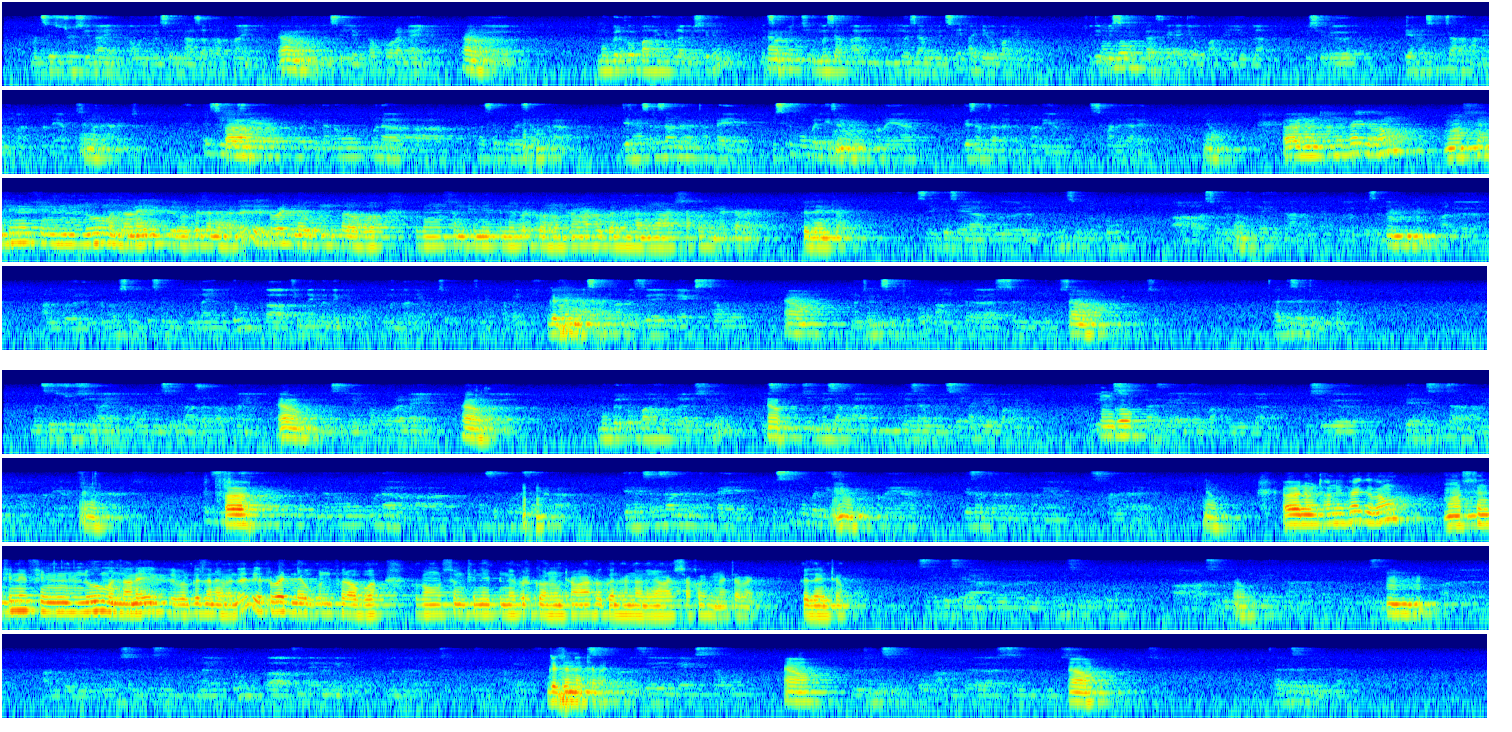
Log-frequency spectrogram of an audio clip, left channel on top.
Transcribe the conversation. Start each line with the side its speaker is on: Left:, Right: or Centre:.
Left: मोनसे जुजिनाय गावनि मोनसे नाजाथाब
Right: औ
Left: गावनि मोनसे लेख खा फरायनाय
Right: औ
Left: आरो मबाइलखौ बाहायनोब्ला बिसोरो मोनसे
Right: औ
Left: मिथि मोजां मा मोजां मोनसे आयदायाव बाहायनांगोन जुदि
Right: नंगौ
Left: बिसोरो गाज्रि आयदायाव बाहायोब्ला बिसोरो देरहासार जानो हानाय नंङा होननानै आं सानो
Right: ओ
Left: आरो बिसोर दा जेखि
Right: ओ
Left: जाया फंबाय बिनानाव मोनाबा सासे फरायसाफोरा
Right: उम
Left: देरहासार जानो थाखाय बिसोर मबाइलनि जानगाराव
Right: उम
Left: थानाया गोजान जानांगोन होननानै आं सानो आरो
Right: ओ ओ नोंथांनिफ्राय गोबां ओम सोंथिनि फिनलु मोननानै जोबोद गोजोननाय मोनदों बेफोरबायदिनो उनफोरावबो गोबां सोंथिनि फिननायफोरखौ नोंथांङा होगोन होननानै आं आसा खालामनाय थाबाय गोजोन्थों
Left: औ औ जायखिजाया आंबो नोंथांनि सोंलुखौ ओ सोंलुनि
Right: औ
Left: फिननाय होनो हानानै आंबो गोजोननाय
Right: उम
Left: मोनबाय आरो आंबो नोंथांनाव सों बिसों लाइक थ फिननाय मोननायखौ मोननानै आं जोबोद गोजोननाय जाबाय
Right: गोजोननाय
Left: आं आसा
Right: थाबाय
Left: खालामो जे नेक्स्टाव
Right: औ
Left: नोंथांनि सोंथिखौ आं ओ सों जानो
Right: औ
Left: मोनफैनगोन खेबसे दा गोजोन्थों नोंथां <inaudible>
